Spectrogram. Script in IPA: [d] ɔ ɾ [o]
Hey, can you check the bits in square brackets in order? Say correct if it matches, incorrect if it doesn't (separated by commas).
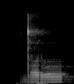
correct, correct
